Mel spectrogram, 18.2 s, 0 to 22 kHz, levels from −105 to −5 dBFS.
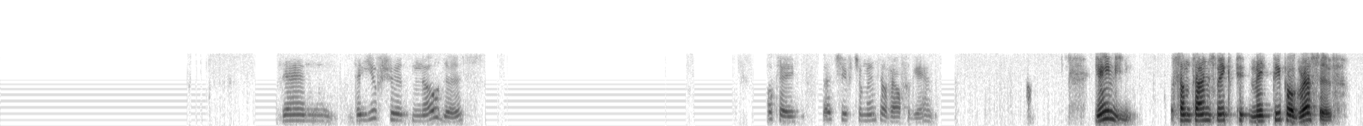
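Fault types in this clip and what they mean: G.729 codec: Throughout, the speech has a rough, slightly synthetic buzz and a confined telephone quality, because the band runs only from about 300 Hz to 3.5 kHz and nothing above 3.5 kHz survives. The damage is plainly audible and fits an 8 kbit/s G.729A voice codec, which rebuilds each 10 ms frame from a vocal tract filter, a pitch predictor and a few pulses rather than sending the waveform itself.
one channel inverted: From the start until 12.73 s, the speech heard in mono is almost gone, dropping by about 29 dB to a faint residue, then it returns at full level for the rest of the clip. The likely cause is one stereo channel carrying reversed polarity, so the centred speech common to both sides cancels when they are summed, leaving only the small difference between them.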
